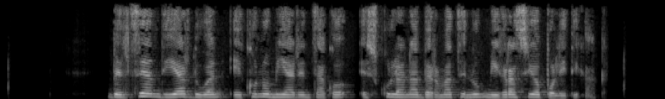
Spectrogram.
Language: Basque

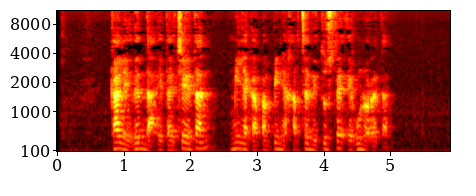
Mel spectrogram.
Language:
Basque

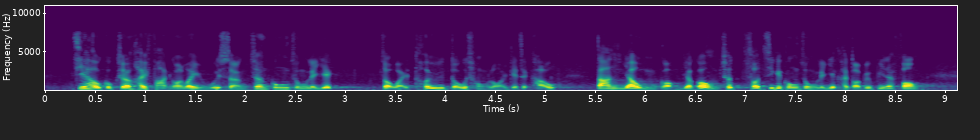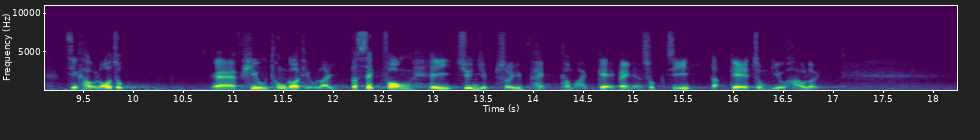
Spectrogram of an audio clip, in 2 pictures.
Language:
Cantonese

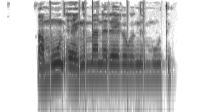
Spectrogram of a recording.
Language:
Kalenjin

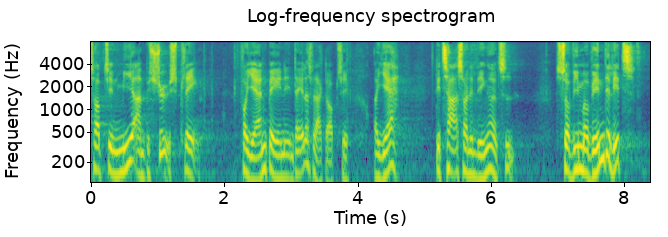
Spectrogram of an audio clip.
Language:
Danish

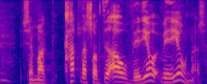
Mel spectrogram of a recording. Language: Icelandic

